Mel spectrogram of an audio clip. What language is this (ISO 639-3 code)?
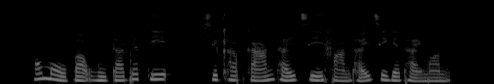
yue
